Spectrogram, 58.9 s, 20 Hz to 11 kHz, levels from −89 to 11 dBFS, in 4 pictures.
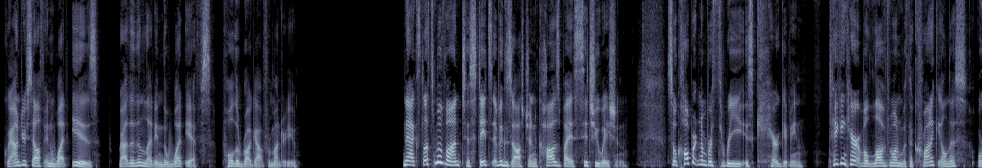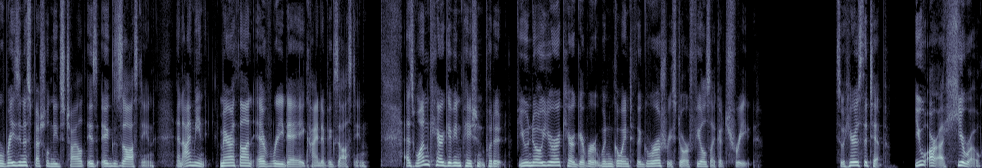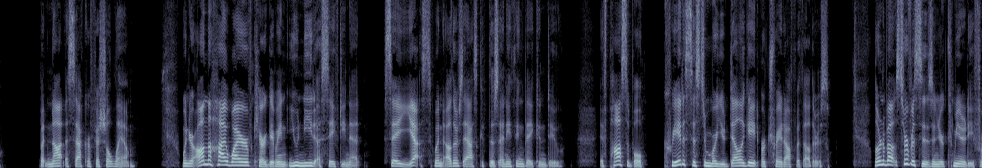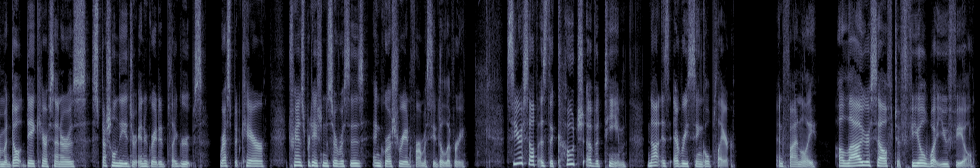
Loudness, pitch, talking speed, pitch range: -19 LUFS, 175 Hz, 185 wpm, 155-200 Hz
